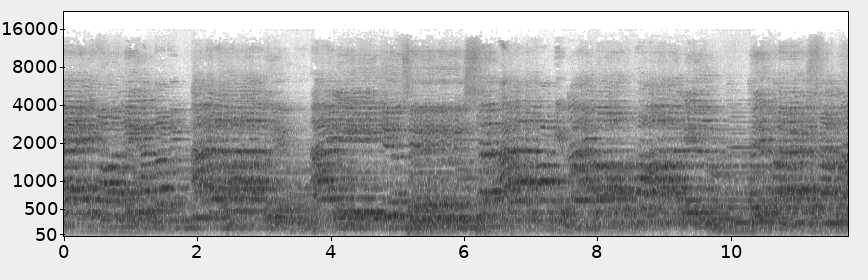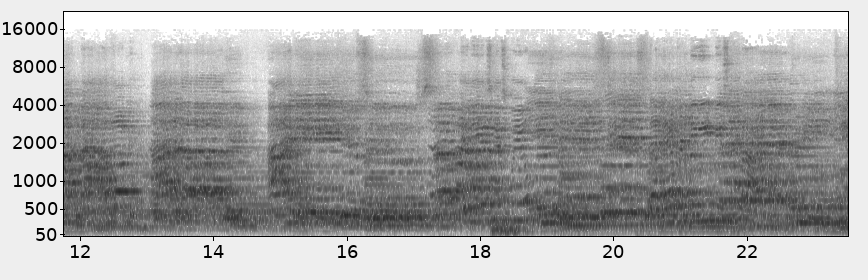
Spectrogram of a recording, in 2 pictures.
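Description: Church choir singing a gospel song together, voices amplified through microphones.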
